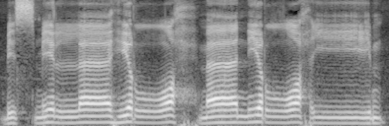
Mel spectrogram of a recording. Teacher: Ro-nya tebal dan bertasydid.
